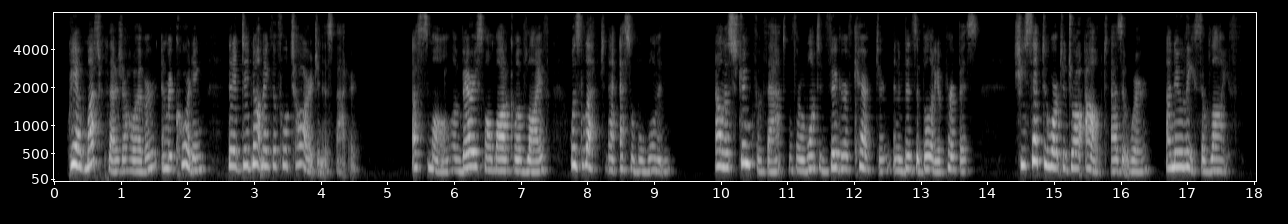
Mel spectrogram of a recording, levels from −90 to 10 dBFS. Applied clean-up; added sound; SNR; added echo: neural mask model DeepFilterNet 3.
